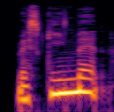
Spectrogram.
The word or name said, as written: maskinmand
